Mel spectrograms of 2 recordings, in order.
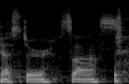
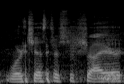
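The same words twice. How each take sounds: First: "Worcester" said short, like woostah, slowly; New England way. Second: "Worcestershire" said slowly as wor-chester-shire; careful full pronunciation. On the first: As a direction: clip "Worcester" to two syllables. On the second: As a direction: spell out every syllable of "Worcestershire". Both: Shown as a demonstration. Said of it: "if you're not from New England".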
